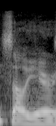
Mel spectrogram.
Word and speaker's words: Salieri: Salieri.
